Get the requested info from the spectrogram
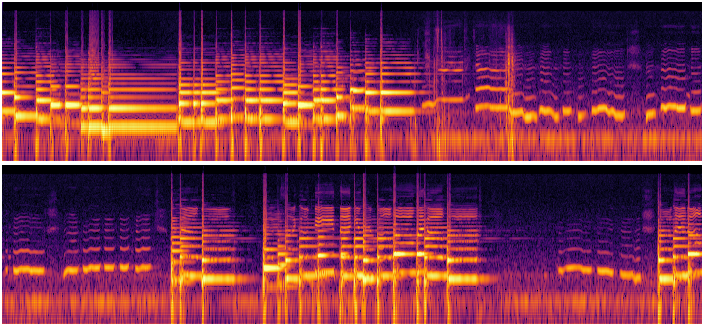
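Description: Piano accompaniment of a musical-theatre rehearsal track, striking chords over a bass line, with a single voice carrying the melody; in the middle and again near the end the piano thins out and the voice's line bends up and down on its own.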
